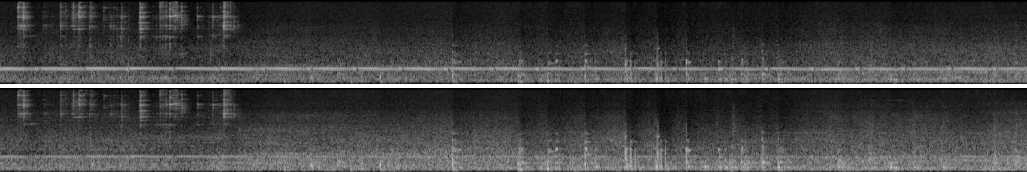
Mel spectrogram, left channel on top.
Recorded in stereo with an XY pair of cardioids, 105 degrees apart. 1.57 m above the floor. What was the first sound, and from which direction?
Keys jangling, 35° left.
